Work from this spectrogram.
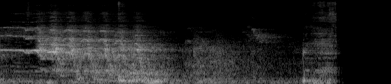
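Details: Friesian horse from a Dutch herd near Sneek giving a loud, shrill whinny that trembles with rapid pulses for over a second, then fades into softer nickering and a short thump before silence.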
